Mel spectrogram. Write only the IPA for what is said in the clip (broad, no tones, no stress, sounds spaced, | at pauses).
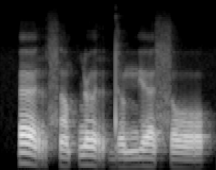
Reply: ɛ r s ã p ɳ ɘ r d ɘ mʲ ɛ s ɤ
